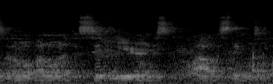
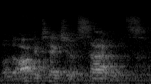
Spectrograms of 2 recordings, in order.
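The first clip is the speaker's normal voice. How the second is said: higher, impassioned stage delivery with long pauses; dramatic monologue; 6 semitones higher than usual. Acted. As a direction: recount a lost love to an audience, pausing for weight.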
